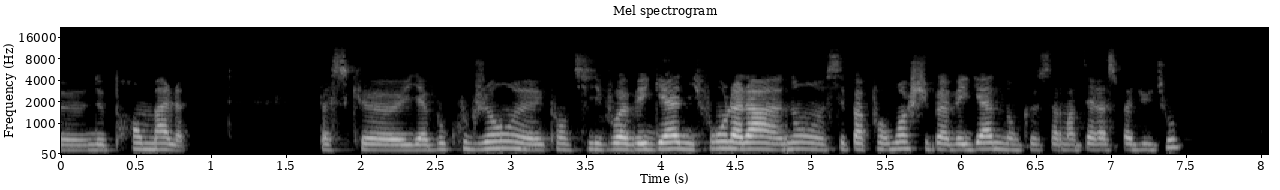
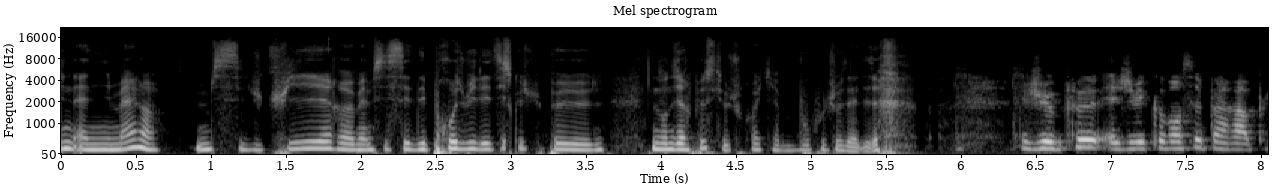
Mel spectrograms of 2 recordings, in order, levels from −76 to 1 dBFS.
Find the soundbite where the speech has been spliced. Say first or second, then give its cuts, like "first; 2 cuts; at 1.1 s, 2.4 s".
second; 1 cut; at 2.9 s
